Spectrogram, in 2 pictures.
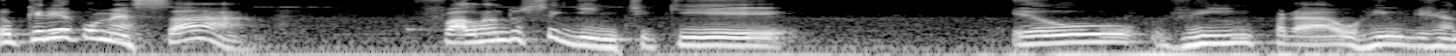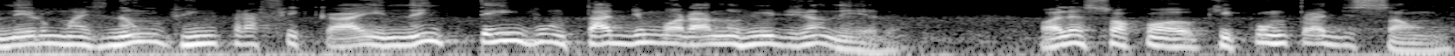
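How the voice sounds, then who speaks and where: A man at a very slow pace, with audible room echo. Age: 60s. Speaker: cordel poet. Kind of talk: interview. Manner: halting.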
